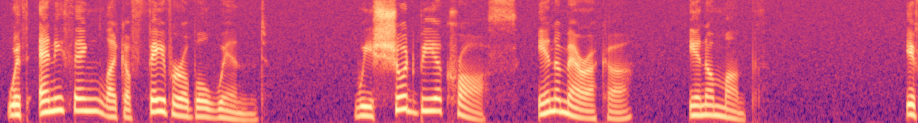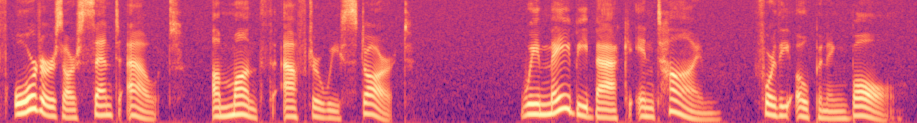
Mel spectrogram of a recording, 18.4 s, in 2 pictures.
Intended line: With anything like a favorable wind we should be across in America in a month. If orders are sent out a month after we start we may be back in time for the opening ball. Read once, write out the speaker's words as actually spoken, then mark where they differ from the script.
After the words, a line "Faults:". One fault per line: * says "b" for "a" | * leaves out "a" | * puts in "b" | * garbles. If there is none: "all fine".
With anything like a favorable wind we should be across in America in a month. If orders are sent out a month after we start we may be back in time for the opening ball.
Faults:
all fine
